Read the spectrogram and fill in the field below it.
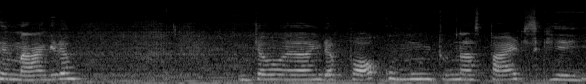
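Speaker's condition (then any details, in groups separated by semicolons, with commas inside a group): Cerebral palsy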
